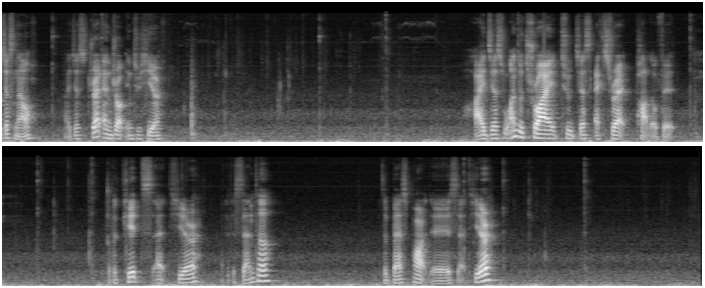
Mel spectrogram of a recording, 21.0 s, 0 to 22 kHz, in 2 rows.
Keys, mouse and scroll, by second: 0.8 click, 4.8-5.8 drag, 9.1-10.4 drag, 11.1-11.9 drag, 12.4-13.6 drag, 14.8 click, 15.4-17.5 drag, 18.1-19.3 drag.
